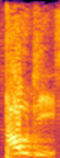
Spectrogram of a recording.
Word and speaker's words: Audi: So many people say Audi when it's actually pronounced Audi. Say it with me. Audi. Very easy.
